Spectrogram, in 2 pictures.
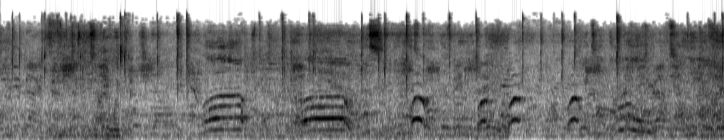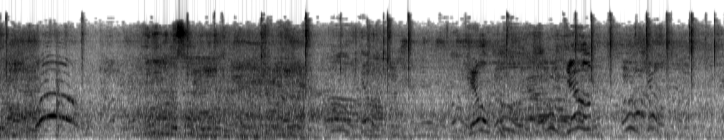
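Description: An arcade fighting game plays punching and kicking sound effects through a loudspeaker.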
